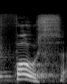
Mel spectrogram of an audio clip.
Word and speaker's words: phos: That's the word phos, actually. In the Greek language, it's a long O.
